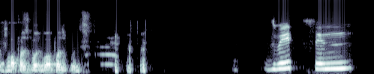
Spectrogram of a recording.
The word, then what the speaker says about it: Zwischen: है, जेड का full form है, कैन यू प्रोनाउंस दिस? मजा आएगा बोल। Zwitsin very good. TB. हाँ हाँ इट is called Zwischen-Ship। O first ठीक है हाँ. वापस बोल वापस बोल। Zwitsin हाँ स्पेलिंग याद करना है अच्छे से, ठीक है?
